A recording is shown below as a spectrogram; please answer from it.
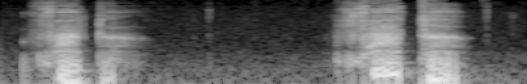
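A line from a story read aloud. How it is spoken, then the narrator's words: Shouting. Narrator (German): ich schrie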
